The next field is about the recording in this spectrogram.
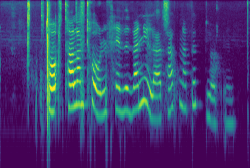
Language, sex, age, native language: Icelandic, male, 40-49, Icelandic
